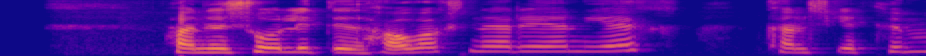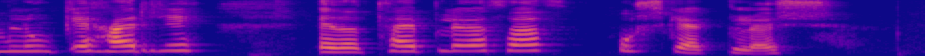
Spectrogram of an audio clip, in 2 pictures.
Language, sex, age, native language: Icelandic, female, 50-59, Icelandic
